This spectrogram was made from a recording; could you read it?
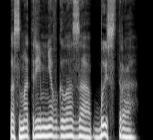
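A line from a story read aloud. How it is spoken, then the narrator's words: Commanding voice. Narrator (Russian): Властным голосом отдал он мне приказ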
